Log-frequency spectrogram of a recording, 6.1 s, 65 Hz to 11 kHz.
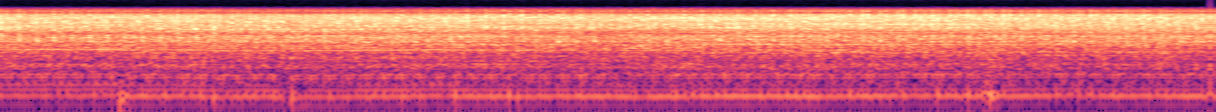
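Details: Atomic 4 inboard engine overhauled last summer (new pistons, rings, valve springs, plugs, wires, higher-flow water pump), run unloaded without choke on a test stand for a 17-foot homemade wooden boat, alternator off: even hum, faint occasional ticks, no knocking or stumbling; normal idle.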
